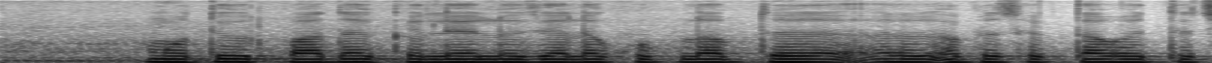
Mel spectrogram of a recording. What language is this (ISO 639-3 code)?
mai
